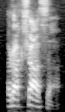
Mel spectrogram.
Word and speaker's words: rakshasa: Hindu demon called a rock a rock shasa rakshasa I hope I'm pronouncing that right roxasa um who are basically like demons they eat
